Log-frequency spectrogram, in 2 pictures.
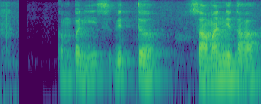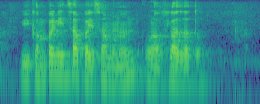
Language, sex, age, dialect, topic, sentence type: Marathi, male, 25-30, Standard Marathi, banking, statement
